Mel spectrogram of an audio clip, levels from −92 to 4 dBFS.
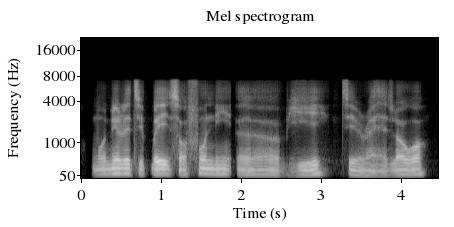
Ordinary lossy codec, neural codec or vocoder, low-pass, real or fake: none; codec, 16 kHz, 0.7 kbps, FocalCodec; 7.2 kHz; fake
